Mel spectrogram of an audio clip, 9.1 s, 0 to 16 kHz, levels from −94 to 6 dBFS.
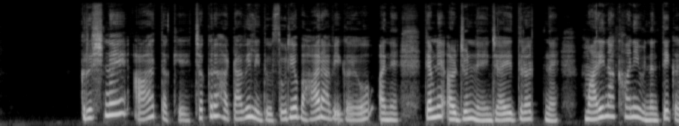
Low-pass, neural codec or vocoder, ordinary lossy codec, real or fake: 14.4 kHz; none; none; real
